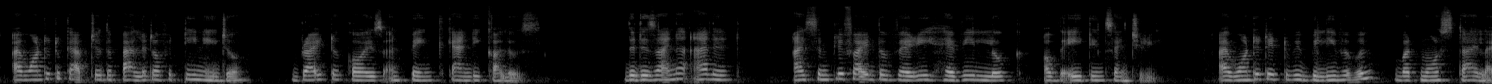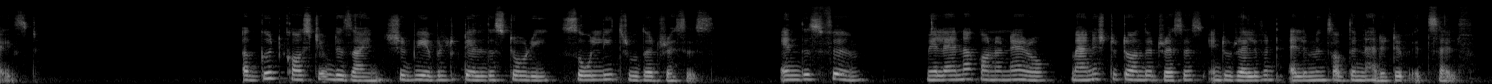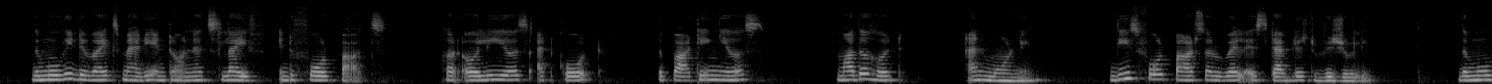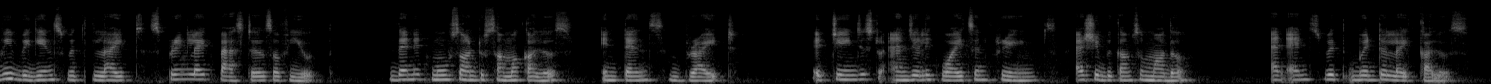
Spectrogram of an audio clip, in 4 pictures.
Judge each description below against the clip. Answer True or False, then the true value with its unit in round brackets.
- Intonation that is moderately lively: False (2.1 semitones)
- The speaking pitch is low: False (200 Hz)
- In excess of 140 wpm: False (135 wpm)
